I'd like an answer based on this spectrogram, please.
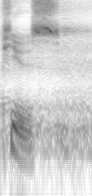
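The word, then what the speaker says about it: puce: Uh, just puse. Can you repeat all the information again, please? Certainly. Puse has just the one pronunciation.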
